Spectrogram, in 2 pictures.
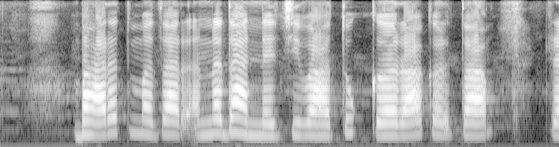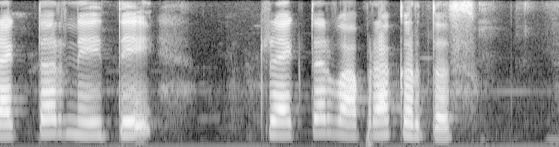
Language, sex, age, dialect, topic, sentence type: Marathi, male, 18-24, Northern Konkan, agriculture, statement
